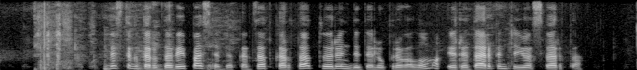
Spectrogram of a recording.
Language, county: Lithuanian, Vilnius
